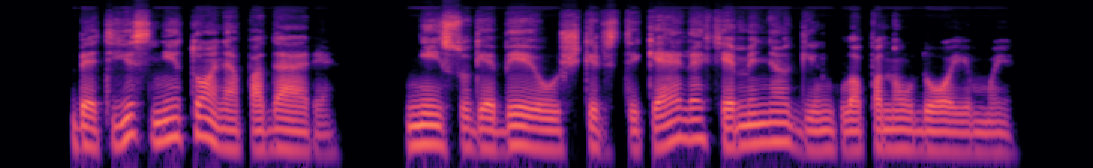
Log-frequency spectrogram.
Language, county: Lithuanian, Šiauliai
